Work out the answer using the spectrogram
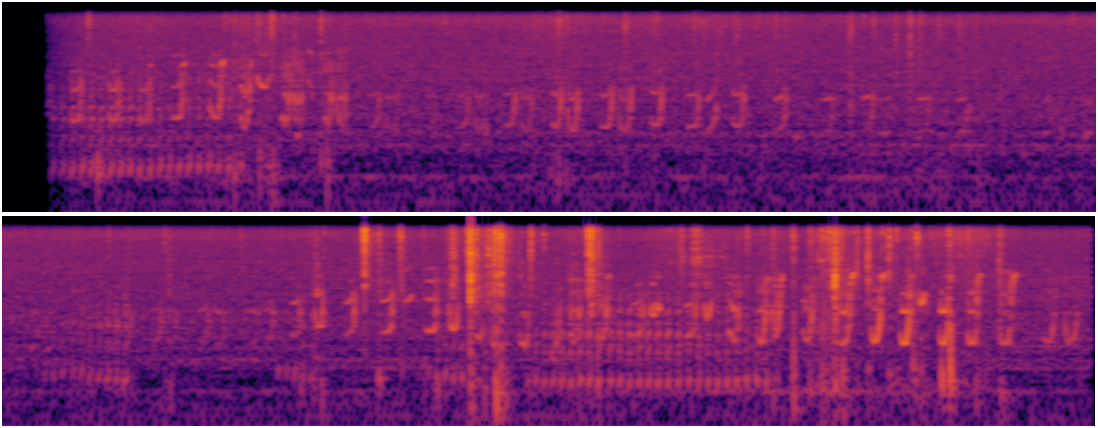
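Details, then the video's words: Male guinea pig rumbling while checking out the females' cage because he wants to mate; a steady buzzy low purring rumble with rapid pulses throughout, plus scattered rustling and clicking of bedding and cage. "male guinea pig rumble strutting"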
